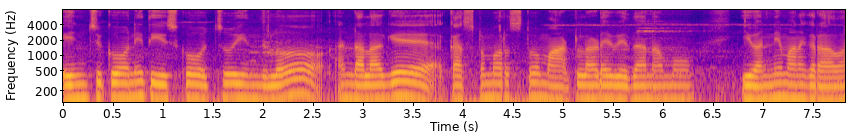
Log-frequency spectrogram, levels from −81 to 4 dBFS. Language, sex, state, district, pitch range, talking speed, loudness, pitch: Telugu, male, Andhra Pradesh, Visakhapatnam, 130-140 Hz, 90 wpm, -14 LUFS, 130 Hz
